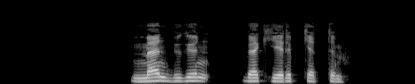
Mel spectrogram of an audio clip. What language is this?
Uyghur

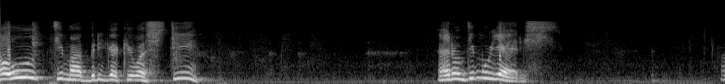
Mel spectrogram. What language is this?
Portuguese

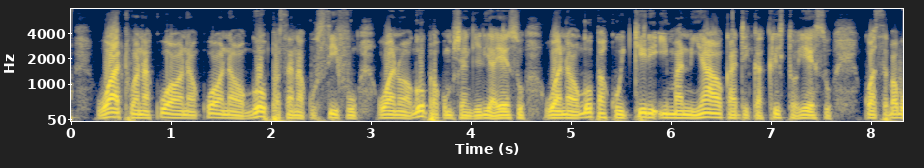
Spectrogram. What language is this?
Swahili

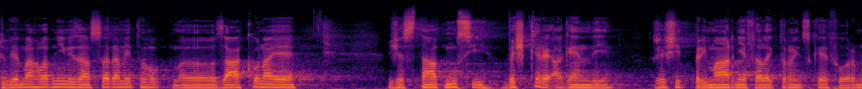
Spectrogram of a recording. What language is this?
Czech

